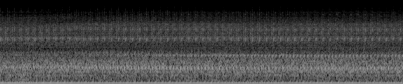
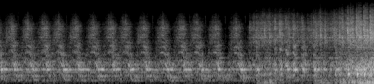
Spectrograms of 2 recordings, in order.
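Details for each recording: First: Ford Fiesta XR2i barn find off the road 14 years, first start, cold, plenty of compression: steady idle with lumpy uneven beat, one cylinder dropping out; misfire at idle, cause unconfirmed. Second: Ford Fiesta XR2i barn find off the road 14 years, previously ran before fuel pump failed: fast even cranking about 3.5 pulses a second, fires straight up into a rough roar; first start after long storage.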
